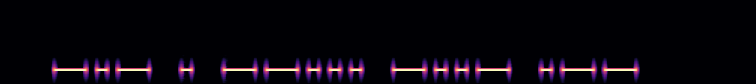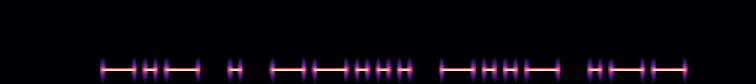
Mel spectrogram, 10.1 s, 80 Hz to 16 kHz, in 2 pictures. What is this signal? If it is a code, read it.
Morse code, heard as a keyed tone, about 17 wpm, 700 Hz. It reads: KE7XW KE7XW
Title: USA Call Signs - 5 Characters - Repeated 2x - 17wpm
